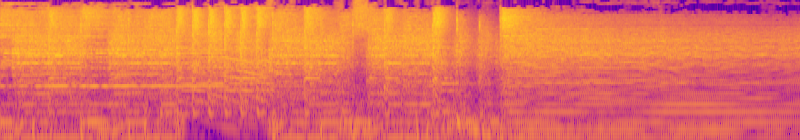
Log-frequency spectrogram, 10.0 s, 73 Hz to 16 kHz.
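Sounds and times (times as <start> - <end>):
rock band crashing hit: 0.0 - 7.9
guitar chord ringing: 0.0 - 10.0.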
